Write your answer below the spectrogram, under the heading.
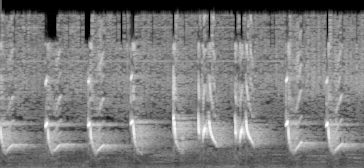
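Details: Kediri, Indonesia: a Horsfield's bush lark in 'gacor' song gives piercing high whistles that swoop downward then level off, repeated about every half second, with a few clustered double notes mid-phrase.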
